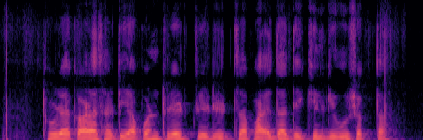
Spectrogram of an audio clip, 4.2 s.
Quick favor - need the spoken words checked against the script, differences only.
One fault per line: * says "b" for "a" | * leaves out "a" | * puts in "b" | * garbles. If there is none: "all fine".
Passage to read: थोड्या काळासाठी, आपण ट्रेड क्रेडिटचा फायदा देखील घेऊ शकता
all fine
